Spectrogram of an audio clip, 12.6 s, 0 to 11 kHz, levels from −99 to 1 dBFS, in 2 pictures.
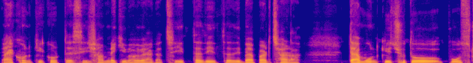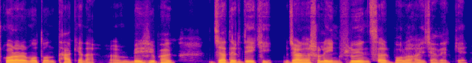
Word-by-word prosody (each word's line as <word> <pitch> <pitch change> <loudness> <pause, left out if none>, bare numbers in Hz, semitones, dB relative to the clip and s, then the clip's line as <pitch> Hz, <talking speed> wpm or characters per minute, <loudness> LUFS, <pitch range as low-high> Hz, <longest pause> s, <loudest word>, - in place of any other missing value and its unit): এখন 115 - -4
কি 95 - -5
করতেছি, 90 -2 -4
সামনে 95 0 -3
কিভাবে 90 0 -3
আগাচ্ছি - - -10
ইত্যাদি, 105 -1 -1
ইত্যাদি 100 -2 -2
ব্যাপার 95 0 +2
ছাড়া - - -2 0.7
তেমন 175 +3 +6
কিছু 165 0 0
তো 160 - +7 0.4
post 130 -2 -2
করার 130 -2 +7
মতন 120 -1 -2 0.2
থাকে 135 -7 -2
না। - - -8 0.3
আম 60 - -8 0.2
বেশিরভাগ 125 0 +1 0.6
যাদের 110 0 +5
দেখি, 90 -3 -1 0.3
যারা 105 0 +5
আসলে 120 +3 +1
influencer 110 -1 +2 0.2
বলা 90 +1 0
হয় 85 -1 -6
যাদেরকে। 80 -1 -10
105 Hz, 135 wpm, -24 LUFS, 95-125 Hz, 0.7 s, তো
